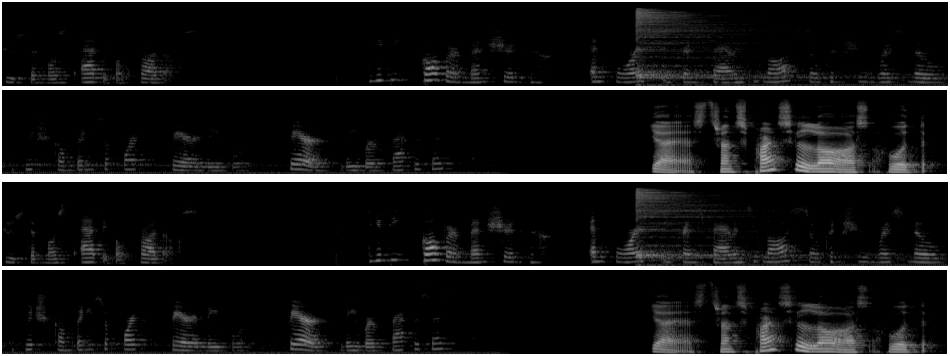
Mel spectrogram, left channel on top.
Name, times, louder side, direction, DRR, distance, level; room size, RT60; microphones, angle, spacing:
voice 1, 0.0-2.0 3.7-5.5 5.9-9.4 9.7-10.8 11.2-11.9 12.3-14.0, right 4 dB, 60° right, 5 dB, 1.8 m, -47 dB
sound 1, 6.3-14.4, equal, ahead, 1.2 m, -50 dB
voice 2, 16.0-18.7, left 4 dB, 25° left, 12 dB, 0.6 m, -31 dB
14.5 x 5.5 x 5.6 m, 0.43 s
head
